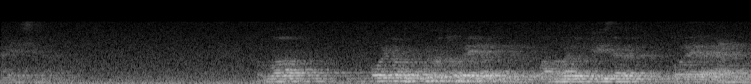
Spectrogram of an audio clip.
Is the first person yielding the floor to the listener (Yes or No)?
Yes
